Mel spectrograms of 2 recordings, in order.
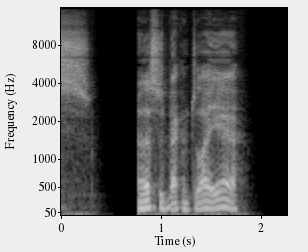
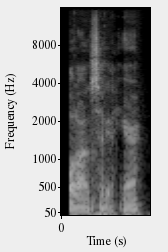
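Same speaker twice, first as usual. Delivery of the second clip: whisper; 12 semitones lower, 17 dB quieter, faster than usual. Real, not acted. Muttering to himself mid-search.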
